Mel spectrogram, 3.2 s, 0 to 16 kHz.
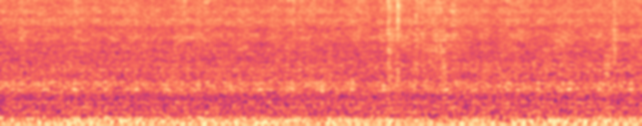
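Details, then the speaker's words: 1995 BMW E36 320i automatic, M52B20 engine, idling after repair of a ticking noise and tensioner replacement: low, even idle with steady rumble, no more ticking; normal idle. "Oke ini suara mesinnya enggak ada lagi suara tek tek sekarang udah lumayan enakan suara mesinnya"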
